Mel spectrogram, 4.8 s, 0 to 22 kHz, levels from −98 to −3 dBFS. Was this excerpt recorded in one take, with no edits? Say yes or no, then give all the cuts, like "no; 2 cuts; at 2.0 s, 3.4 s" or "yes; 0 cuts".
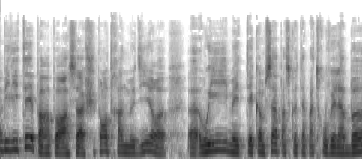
yes; 0 cuts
